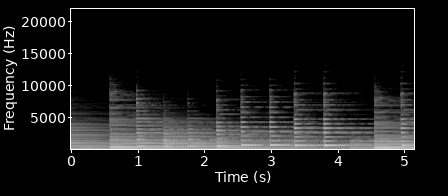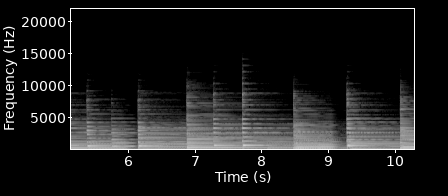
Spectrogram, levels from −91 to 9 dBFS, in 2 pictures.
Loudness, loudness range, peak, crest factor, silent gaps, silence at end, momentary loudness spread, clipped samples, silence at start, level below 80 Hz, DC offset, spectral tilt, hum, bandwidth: -21 LUFS; 1 LU; -6 dBFS; 16 dB; none; 0 s; 7 LU; under 0.1%; 0 s; -46 dBFS; under 0.1%; -6.5 dB/octave; none; 10 kHz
